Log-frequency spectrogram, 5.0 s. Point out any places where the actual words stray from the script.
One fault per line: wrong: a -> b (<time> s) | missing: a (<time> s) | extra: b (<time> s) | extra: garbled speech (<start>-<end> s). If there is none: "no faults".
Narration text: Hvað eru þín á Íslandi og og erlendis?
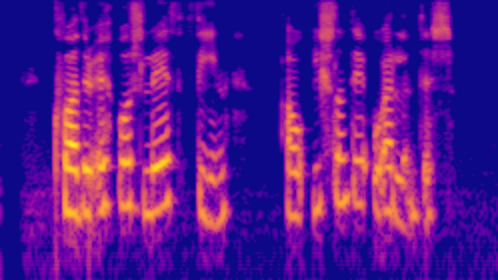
extra: uppáhaldslið (1.0 s)
missing: og (3.9 s)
